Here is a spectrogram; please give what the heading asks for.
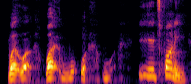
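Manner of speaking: usual speaking voice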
